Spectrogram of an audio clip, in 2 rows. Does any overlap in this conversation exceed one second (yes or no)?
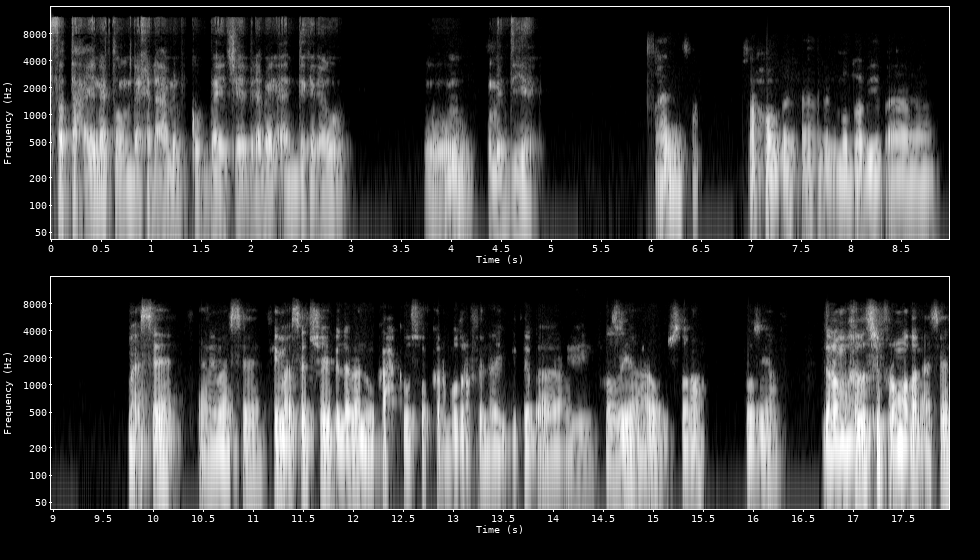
no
